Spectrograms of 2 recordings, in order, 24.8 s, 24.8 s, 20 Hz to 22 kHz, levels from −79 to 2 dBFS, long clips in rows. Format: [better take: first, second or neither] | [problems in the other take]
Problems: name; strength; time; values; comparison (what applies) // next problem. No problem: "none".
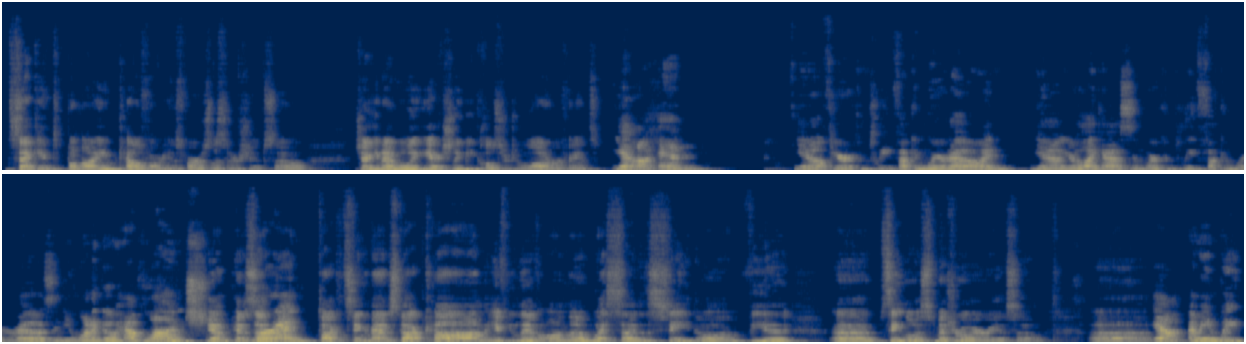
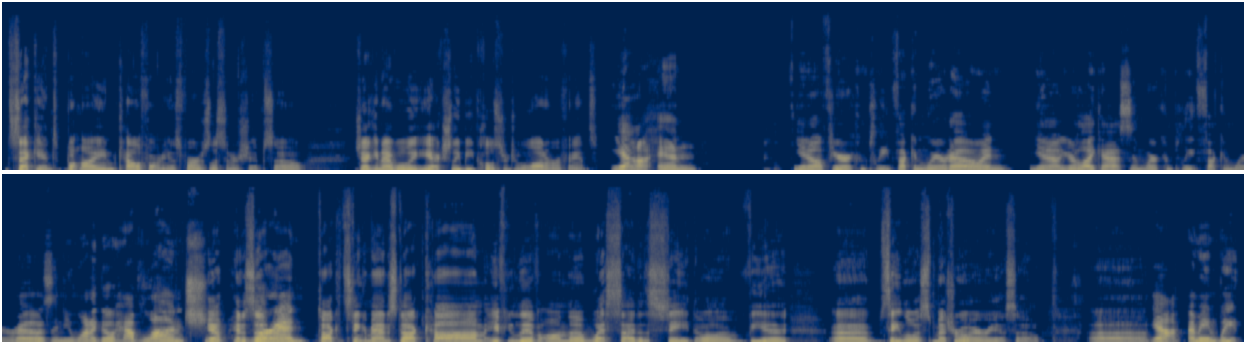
second | off-mic speech; far // room echo; slight; dies away in 0.3 s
